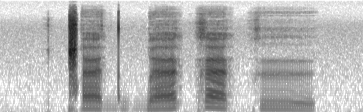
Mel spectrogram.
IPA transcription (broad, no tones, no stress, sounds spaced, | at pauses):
ǁ ɐ d ɡ͡b ɐ k ɐ k ɯ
